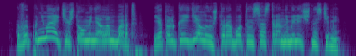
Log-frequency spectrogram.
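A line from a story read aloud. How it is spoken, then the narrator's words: Shouted. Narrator (Russian): выкрикнул Шульман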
